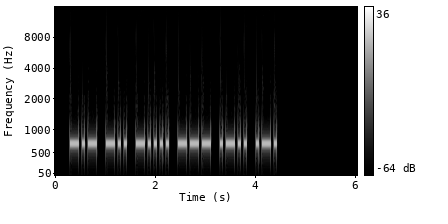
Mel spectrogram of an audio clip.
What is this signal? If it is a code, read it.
Morse code, heard as a keyed tone, about 21 wpm, 700 Hz. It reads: KD6OLR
